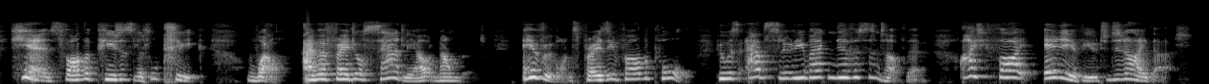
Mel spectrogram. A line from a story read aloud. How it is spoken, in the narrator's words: exclaimed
